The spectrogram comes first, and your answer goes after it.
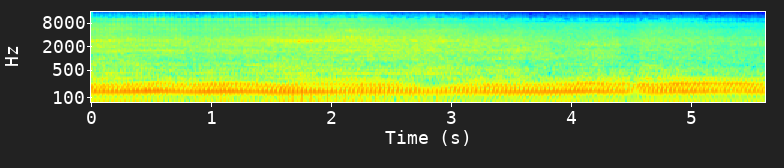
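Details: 2012 Toro Timecutter SS 5000 zero-turn, Kawasaki twin, after fixing rockers and adjusting valves, engine cover on: steady, even twin-cylinder beat at constant fast idle, no knocks or stumbles; running on both cylinders.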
